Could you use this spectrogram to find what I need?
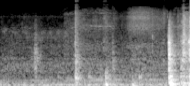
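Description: A wooden cupboard door knocks shut.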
